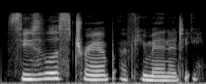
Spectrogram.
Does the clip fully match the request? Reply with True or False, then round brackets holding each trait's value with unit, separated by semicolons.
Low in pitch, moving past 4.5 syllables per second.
False (225 Hz; 4.9 syllables/s)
